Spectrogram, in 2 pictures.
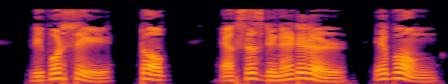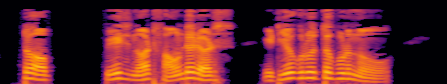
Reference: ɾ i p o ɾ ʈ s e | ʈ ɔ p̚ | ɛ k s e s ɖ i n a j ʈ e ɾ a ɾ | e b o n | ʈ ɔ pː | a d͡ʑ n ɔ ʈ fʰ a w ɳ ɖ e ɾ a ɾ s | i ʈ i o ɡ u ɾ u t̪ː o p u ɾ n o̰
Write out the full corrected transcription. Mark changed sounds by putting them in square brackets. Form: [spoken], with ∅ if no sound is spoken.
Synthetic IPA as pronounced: ɾ i p o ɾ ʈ s e | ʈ ɔ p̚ | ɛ k s e s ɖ i n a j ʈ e ɾ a ɾ | e b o [ŋ] | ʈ ɔ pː | [e] d͡ʑ n ɔ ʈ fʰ a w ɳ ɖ e ɾ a ɾ s | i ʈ i o ɡ u ɾ u t̪ː o p u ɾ n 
